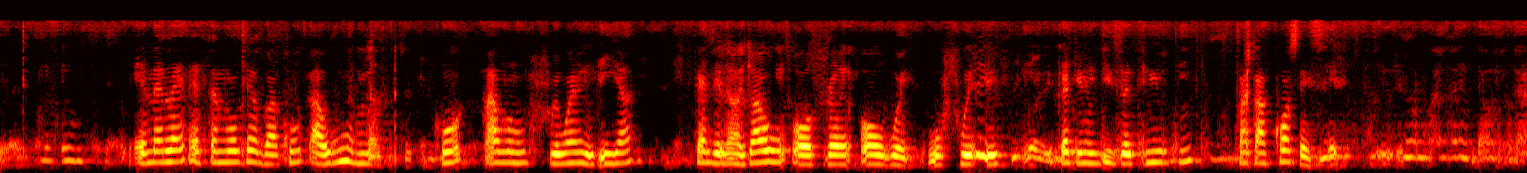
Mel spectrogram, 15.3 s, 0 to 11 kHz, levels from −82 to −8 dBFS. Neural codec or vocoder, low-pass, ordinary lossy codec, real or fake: codec, 16 kHz, 1 kbps, FunCodec, trained on LibriTTS, 50 frames a second; 7.2 kHz; AAC, 32 kbps; fake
